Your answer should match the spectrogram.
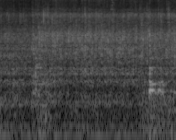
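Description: Jackfruit seeds tipped into spiced masala frying in a pan, giving a steady close hiss and crackle with a brief brighter sizzle burst near the end.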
